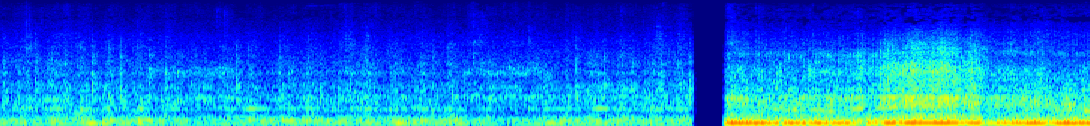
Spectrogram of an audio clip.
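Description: A cement mixer's motor running with a steady low hum. After a sudden cut about two-thirds of the way in, it is much louder, with a rougher rattling noise over the hum.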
